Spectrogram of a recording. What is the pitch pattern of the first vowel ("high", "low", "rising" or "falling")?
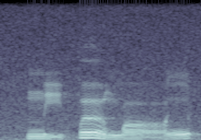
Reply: low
